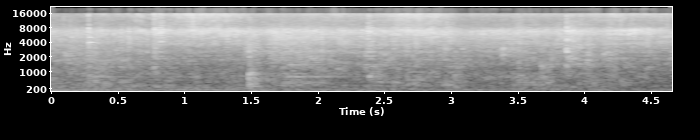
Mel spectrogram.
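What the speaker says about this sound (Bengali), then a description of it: "তো দিয়ে এবার কষে নিই" Turmeric, chili, cumin and coriander powder with salt sautéing in hot oil for a fish curry: a continuous bright sizzle with occasional scraping stirs of a spatula in the pan, close and steady.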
